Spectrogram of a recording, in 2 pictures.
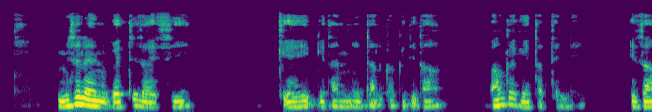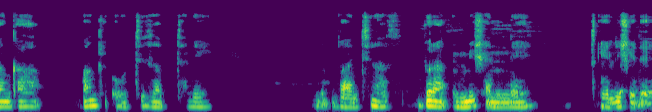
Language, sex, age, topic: Gamo, male, 25-35, government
